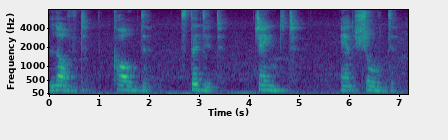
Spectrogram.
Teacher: So when you feel this vibration, when you pronounce the verb, and at the end of the verb, if you feel this vibration here, v, v, it's not here, it's here, v. So when you have ed, the sound is d, loved.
